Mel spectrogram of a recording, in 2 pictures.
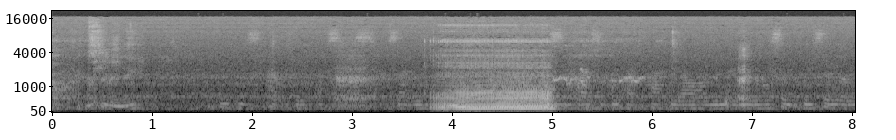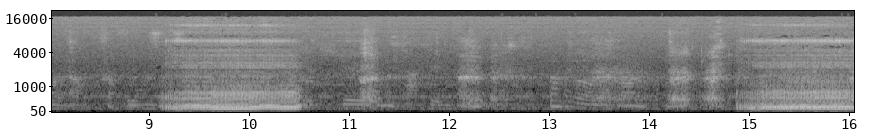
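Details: Female Staffordshire bull terrier snoring heavily while asleep: loud, rough snores about 11 per minute with quiet breathing between them.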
